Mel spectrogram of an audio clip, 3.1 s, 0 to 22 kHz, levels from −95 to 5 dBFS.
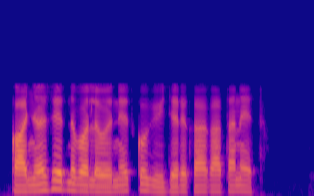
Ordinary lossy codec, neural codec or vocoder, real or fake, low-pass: none; none; real; 3.6 kHz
